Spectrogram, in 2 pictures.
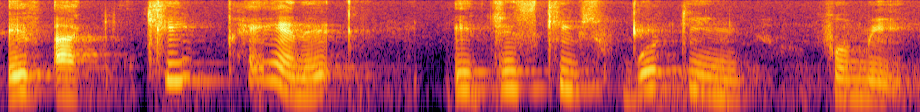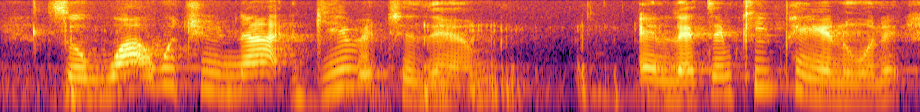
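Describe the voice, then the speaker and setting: Animated woman teaching a church class. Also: mid-range voice, measured pace, background noise. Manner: animated storyteller, acts out voices. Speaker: ministry financial class leader. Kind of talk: church group discussion.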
